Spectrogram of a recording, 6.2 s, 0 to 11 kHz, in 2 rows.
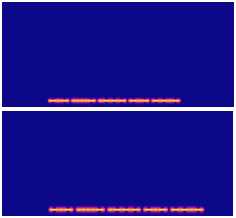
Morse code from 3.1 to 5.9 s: K4JKQ

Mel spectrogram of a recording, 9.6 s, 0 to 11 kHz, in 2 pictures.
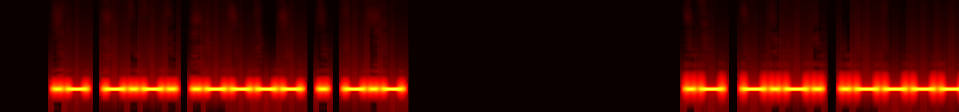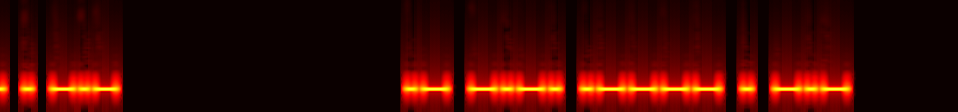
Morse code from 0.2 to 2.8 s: AC1EK

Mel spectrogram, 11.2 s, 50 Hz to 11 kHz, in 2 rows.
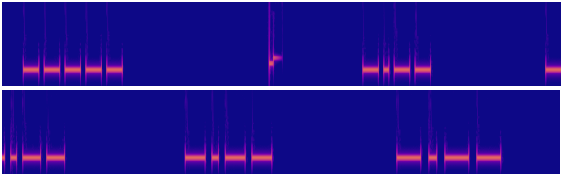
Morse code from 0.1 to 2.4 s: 0

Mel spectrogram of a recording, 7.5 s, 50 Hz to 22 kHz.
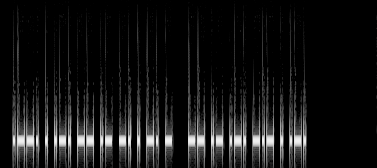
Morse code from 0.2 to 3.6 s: PERMANENT

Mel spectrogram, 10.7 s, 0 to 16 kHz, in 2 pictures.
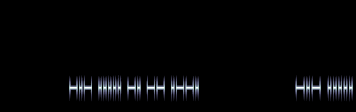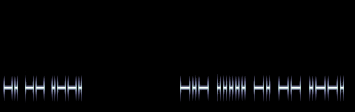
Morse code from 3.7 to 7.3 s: K5NMP

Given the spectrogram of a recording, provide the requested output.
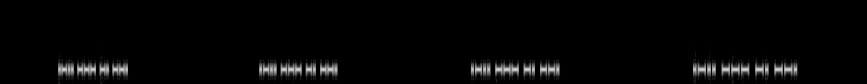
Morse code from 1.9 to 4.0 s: LONG

